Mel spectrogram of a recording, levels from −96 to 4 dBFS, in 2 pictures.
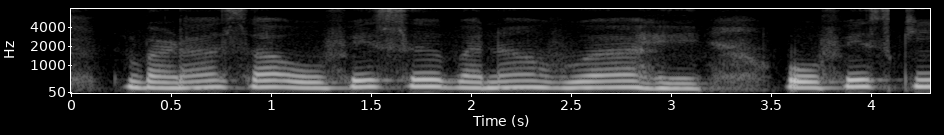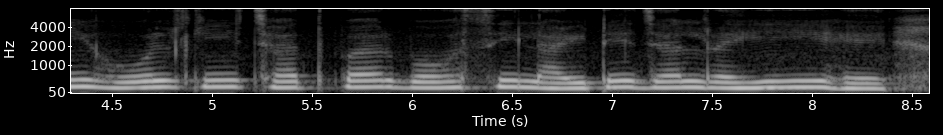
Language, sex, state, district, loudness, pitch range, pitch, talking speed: Hindi, female, Uttar Pradesh, Ghazipur, -29 LUFS, 200-230 Hz, 215 Hz, 125 wpm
